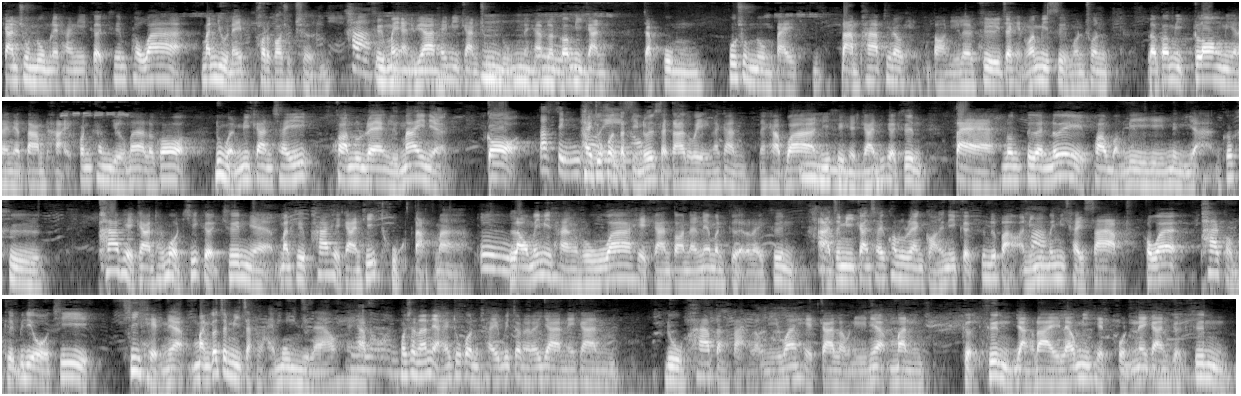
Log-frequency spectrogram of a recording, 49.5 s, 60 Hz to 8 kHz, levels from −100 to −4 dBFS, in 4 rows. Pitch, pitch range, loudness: 130 Hz, 115-145 Hz, -16 LUFS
